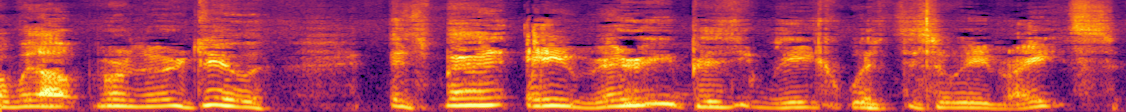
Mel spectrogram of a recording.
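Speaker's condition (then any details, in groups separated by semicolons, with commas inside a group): Cerebral palsy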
